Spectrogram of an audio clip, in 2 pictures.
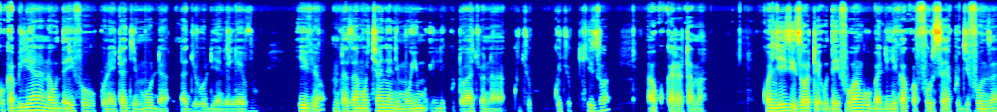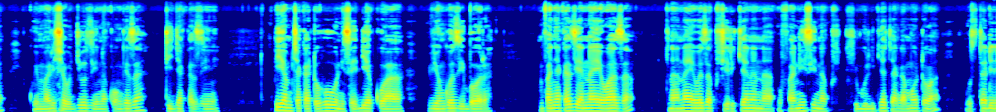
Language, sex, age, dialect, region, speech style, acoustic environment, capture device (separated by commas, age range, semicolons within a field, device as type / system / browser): Swahili, male, 18-24, Kenya - Nairobi Sheng-influenced, Kenya, focused; relaxed, silence, mobile / Linux / Chrome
